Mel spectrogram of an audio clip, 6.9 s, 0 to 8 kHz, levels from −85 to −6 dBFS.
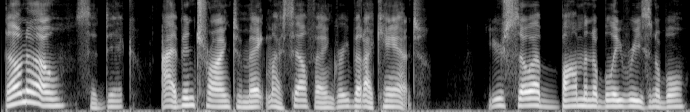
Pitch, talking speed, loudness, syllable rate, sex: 160 Hz, 155 wpm, -18 LUFS, 4.9 syllables/s, female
